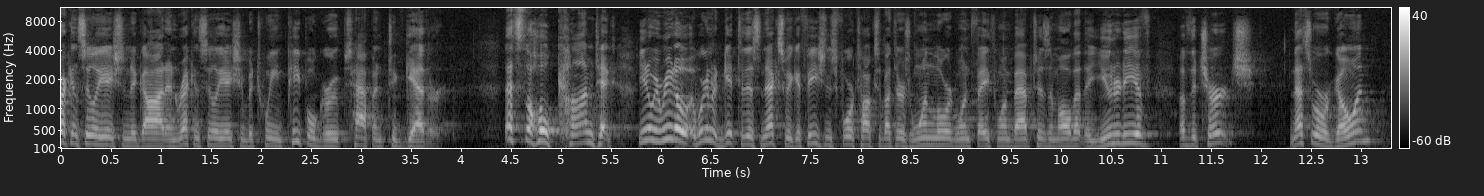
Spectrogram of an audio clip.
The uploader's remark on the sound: Fuquay-Varina church of Christ sermon audio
